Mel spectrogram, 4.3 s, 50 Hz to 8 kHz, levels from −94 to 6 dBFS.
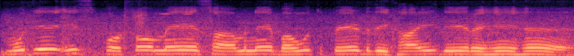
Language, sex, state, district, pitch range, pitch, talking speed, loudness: Hindi, male, Haryana, Charkhi Dadri, 165-185 Hz, 175 Hz, 155 wpm, -13 LUFS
